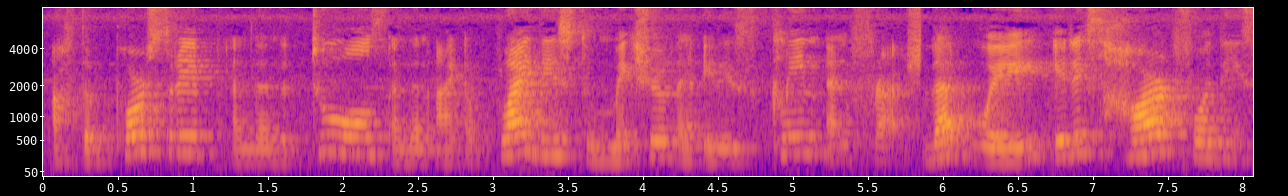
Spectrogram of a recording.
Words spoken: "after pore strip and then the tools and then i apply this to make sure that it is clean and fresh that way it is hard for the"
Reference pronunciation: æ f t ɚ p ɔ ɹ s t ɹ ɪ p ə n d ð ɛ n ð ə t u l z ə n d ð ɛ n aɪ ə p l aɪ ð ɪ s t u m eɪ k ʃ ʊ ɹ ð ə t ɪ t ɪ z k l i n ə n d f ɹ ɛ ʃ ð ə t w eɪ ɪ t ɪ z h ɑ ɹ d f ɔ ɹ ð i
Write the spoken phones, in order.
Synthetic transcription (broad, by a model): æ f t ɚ p ɔ ɹ s t ɹ ɪ p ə n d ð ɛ n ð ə t u l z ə n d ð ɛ n aɪ ə p l aɪ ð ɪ s t u m eɪ k ʃ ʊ ɹ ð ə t ɪ t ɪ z k l i n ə n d f ɹ ɛ ʃ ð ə t w eɪ ɪ t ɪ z h ɑ ɹ d f ɔ ɹ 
